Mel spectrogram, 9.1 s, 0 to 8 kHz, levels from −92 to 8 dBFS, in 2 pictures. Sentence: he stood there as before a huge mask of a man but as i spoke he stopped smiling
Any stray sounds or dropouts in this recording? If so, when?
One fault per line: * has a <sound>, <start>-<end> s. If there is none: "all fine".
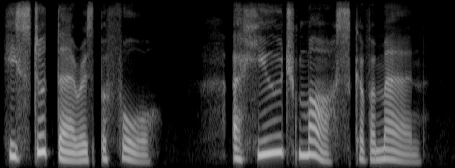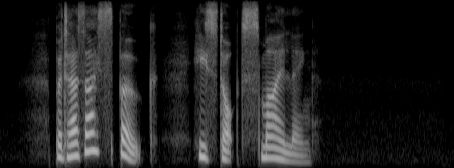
all fine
